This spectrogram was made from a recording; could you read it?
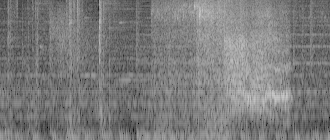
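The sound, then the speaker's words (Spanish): A stolen car revs hard and tears off from a hotel parking lot with loud, screeching tires, the squeal rising and peaking near the end before cutting off, with no voices. “Se alejaron a toda velocidad.”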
